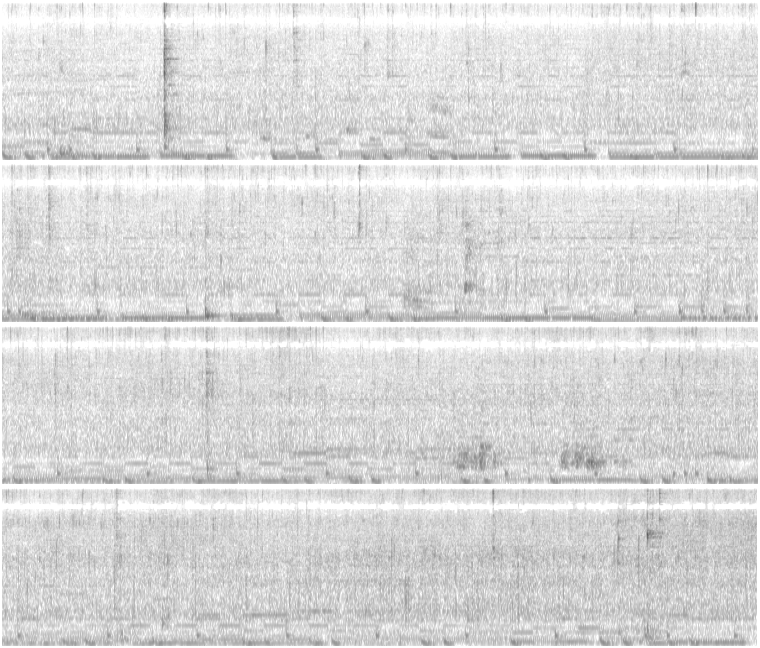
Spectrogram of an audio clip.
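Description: Breaded chicken fillets deep-frying in oil in a stainless steel pot over low-medium heat: a steady sizzle dotted with sharp pops and crackles, the loudest about a second and a half in. Around the middle, tongs stir and turn the pieces in the oil.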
